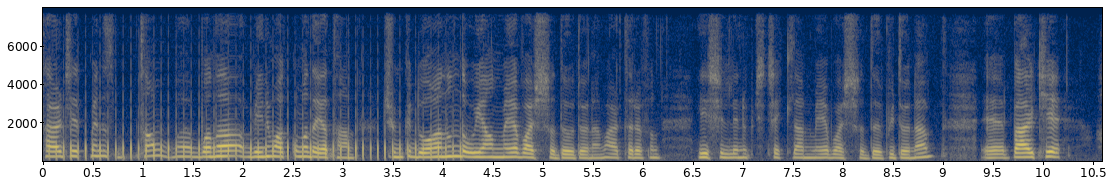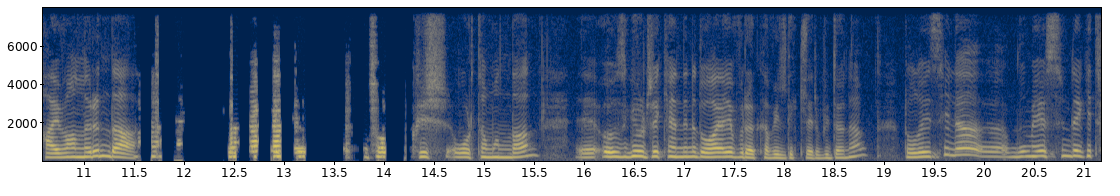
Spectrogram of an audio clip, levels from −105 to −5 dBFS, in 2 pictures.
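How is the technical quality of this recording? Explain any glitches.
The recording has some clear problems: a burst of clicking at the start, and a stretch in the middle where the call's echo handling struggled.

From 0.06 to 4.18 s there's a train of clicks, a steady ticking at about 13.4 per second, roughly fifty in all and peaking around 15 dB above the speech. The regular spacing likely points to interference from nearby equipment or a misbehaving interface injecting the same pulse over and over.

The other side's voice is leaking through at 11.5 to 11.8 s, 12.45 to 13.23 s and 13.61 to 14.03 s. A second talker bleeds in, a bit quieter than the speech in the first and last bursts and a bit louder in the middle one. That's likely loudspeaker playback the echo canceller didn't fully scrub from the mic.

In that same window, from 11.83 to 14.3 s, the speech is suppressed in double talk. 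With both sides talking at once, the echo canceller likely couldn't tell its own talker from the echo, so it ducked everything. The main voice dips by up to about 40 dB, chopping out for around two seconds in total.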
